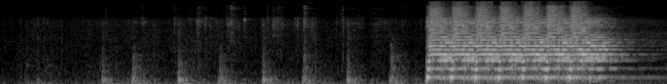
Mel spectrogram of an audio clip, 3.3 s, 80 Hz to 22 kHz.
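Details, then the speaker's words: Aftermarket car alarm triggered by touching the car during front-end work: quick pulsing chirps build into a loud steady horn-like wail, reactivating about every 10 seconds; alarm activation. "this thing's got an aftermarket alarm and this thing is super loud and annoying you do any little to any little thing to the car and it says alarm off"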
